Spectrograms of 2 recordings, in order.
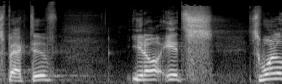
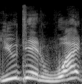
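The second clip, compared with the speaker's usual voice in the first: put-on speech said through a laugh. Parent retelling what they said to their little daughter, acting out laughing. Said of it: "But I'm laughing going".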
